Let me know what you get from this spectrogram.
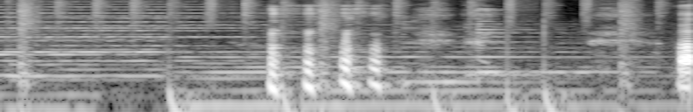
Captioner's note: chuckles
